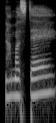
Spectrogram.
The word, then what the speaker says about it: namaste: It's something like namaste, or you got it.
